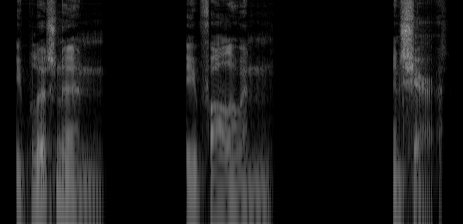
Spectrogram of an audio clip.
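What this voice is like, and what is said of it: Deliberately low voice. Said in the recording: “in my nice low voice”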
